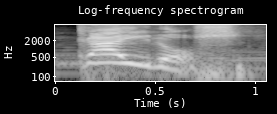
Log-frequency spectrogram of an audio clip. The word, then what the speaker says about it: kairos: todo tiempo, es la palabra griega que se pronuncia, amén, kairos.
